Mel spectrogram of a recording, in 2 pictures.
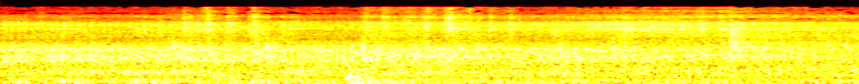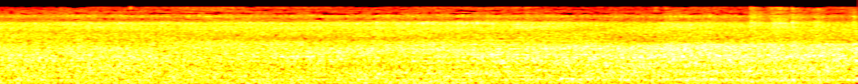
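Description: Steady road traffic noise: an even hum of passing vehicles with no distinct events.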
